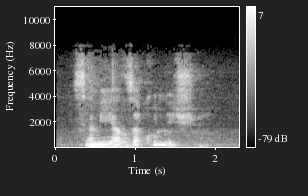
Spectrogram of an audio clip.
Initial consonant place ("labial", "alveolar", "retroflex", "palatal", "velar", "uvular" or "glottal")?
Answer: alveolar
